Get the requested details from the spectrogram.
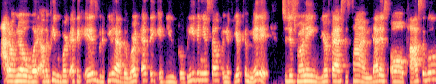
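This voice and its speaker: Hardly pausing, a woman with an American accent speaks at a fairly quick pace, her medium pitch following fairly even intonation. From New York. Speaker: professional runner. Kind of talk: interview. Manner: fast.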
